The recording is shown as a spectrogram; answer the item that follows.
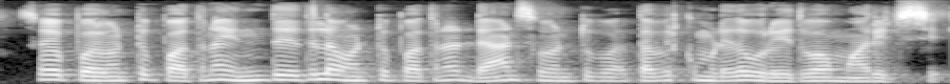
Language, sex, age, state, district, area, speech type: Tamil, male, 30-45, Tamil Nadu, Viluppuram, urban, spontaneous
